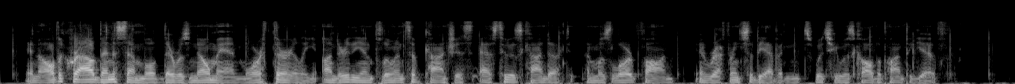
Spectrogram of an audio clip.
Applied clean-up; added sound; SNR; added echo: none; Walk, footsteps; 19 dB; none.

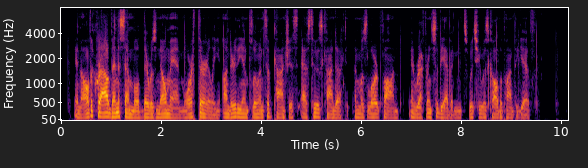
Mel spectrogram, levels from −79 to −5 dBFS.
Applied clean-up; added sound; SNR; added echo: neural mask model RNNoise.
